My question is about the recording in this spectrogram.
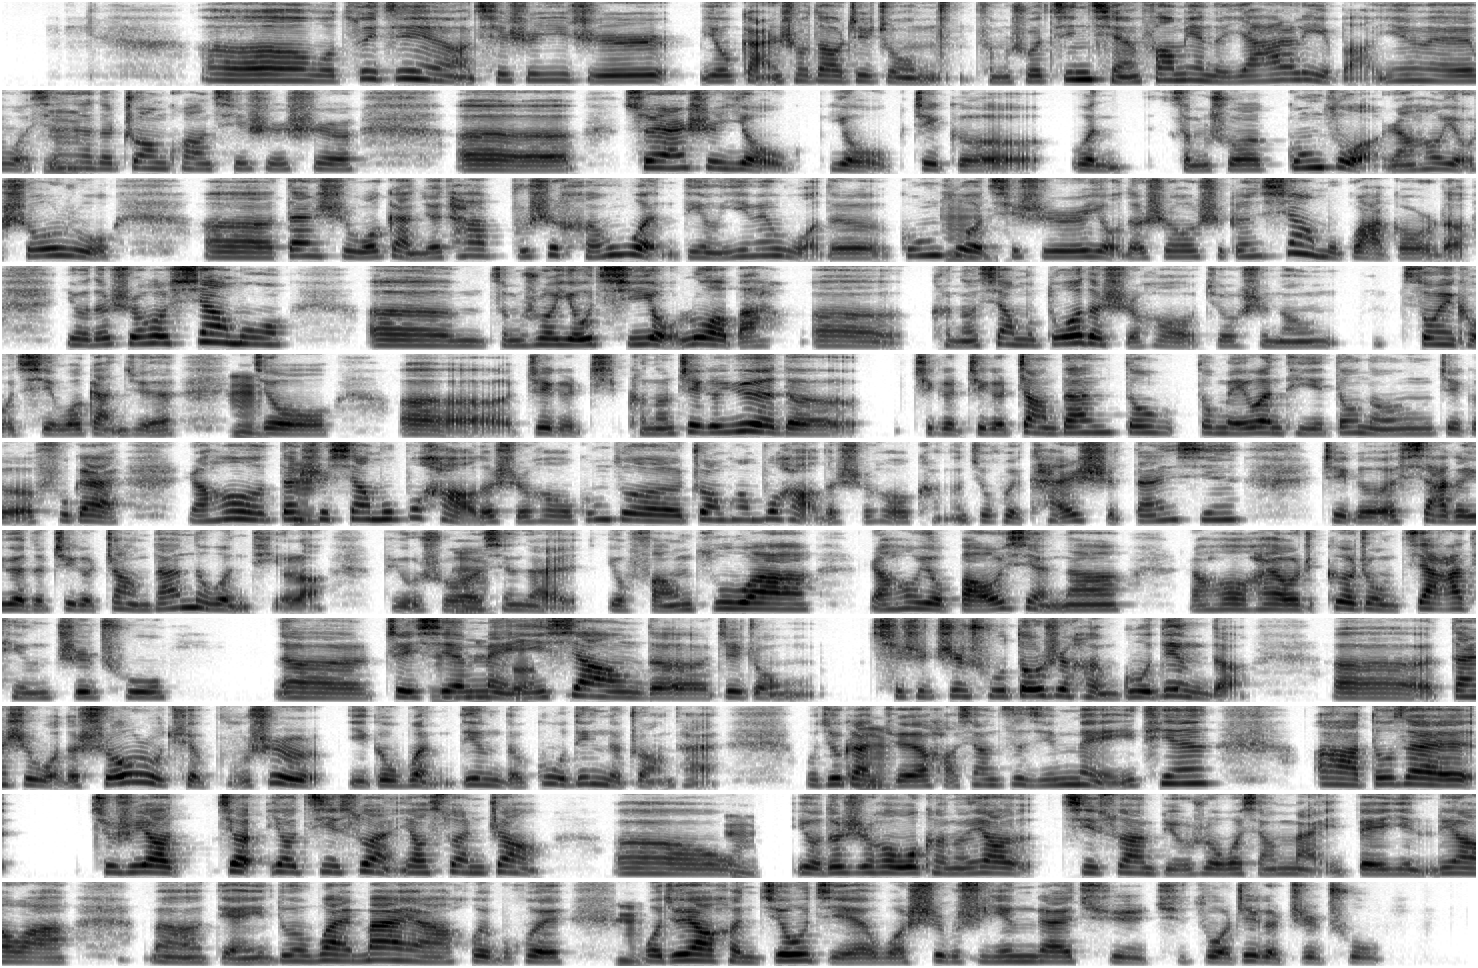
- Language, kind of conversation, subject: Chinese, advice, 如何更好地应对金钱压力？
- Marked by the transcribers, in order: tsk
